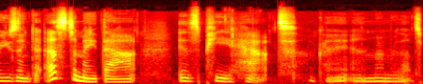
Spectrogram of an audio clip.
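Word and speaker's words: p̂: the statistic we're using to estimate that is p hat okay and remember that's pronounced P hat statisticians like to put accessories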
